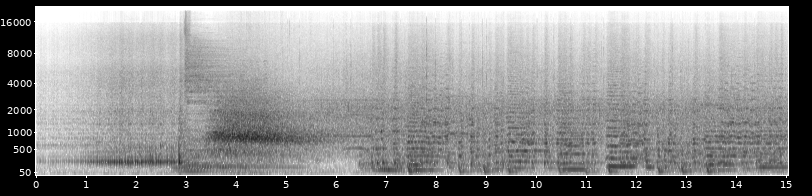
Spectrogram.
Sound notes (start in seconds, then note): 0.8 drum roll plays; 3.7 chime plays; 5.0 cheers; 7.7 applause; 7.7 celebratory music plays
